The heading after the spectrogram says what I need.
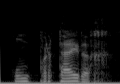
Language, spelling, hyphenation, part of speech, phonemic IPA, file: Dutch, onpartijdig, on‧par‧tij‧dig, adjective, /ɔmpɑrˈtɛi̯dəx/, Nl-onpartijdig.ogg
- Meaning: 1. not being affiliated to a stakeholder, impartial, unpartisan 2. impartial, unbiased, treating all parties, rivals or disputants equally (of persons)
